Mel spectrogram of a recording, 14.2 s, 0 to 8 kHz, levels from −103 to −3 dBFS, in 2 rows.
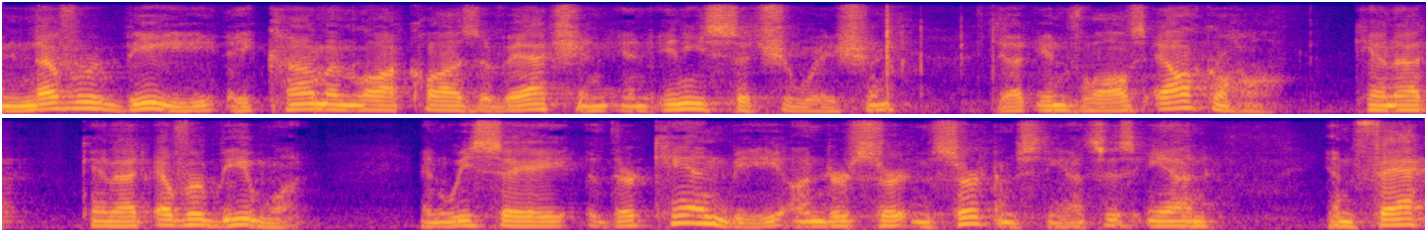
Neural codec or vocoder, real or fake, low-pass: codec, 16 kHz, 4 kbps, FunCodec, trained on LibriTTS, 50 frames a second; fake; 7.2 kHz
